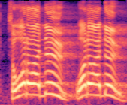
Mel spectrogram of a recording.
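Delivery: acted plea, high and loud; pleading questioner. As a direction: cry it out like someone desperate for an answer. Voicing an anxious listener's plea.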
